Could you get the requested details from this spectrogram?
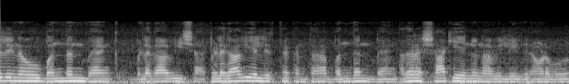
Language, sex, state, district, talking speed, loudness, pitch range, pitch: Kannada, male, Karnataka, Shimoga, 170 wpm, -14 LUFS, 125-145 Hz, 135 Hz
